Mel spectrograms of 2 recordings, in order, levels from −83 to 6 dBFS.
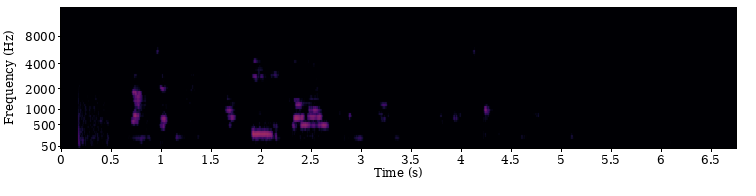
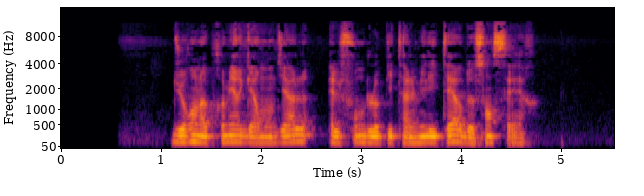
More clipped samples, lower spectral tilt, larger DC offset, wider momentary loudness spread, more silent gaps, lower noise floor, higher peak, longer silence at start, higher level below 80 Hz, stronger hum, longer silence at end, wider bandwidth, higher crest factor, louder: neither; second, -2 dB/octave vs -3.5 dB/octave; neither; first, 14 LU vs 9 LU; neither; first, -90 dBFS vs -63 dBFS; second, -40 dBFS vs -2 dBFS; second, 0.15 s vs 1.1 s; second, under -90 dBFS vs -56 dBFS; neither; first, 2.45 s vs 0.8 s; second, 7.2 kHz vs 11.5 kHz; about the same, 22 dB vs 20 dB; second, -57 LUFS vs -18 LUFS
